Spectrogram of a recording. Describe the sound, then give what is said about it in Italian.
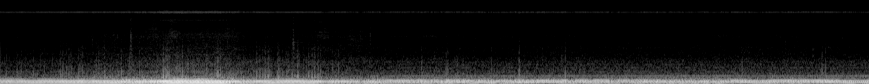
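A Ferrari engine roars with a deep, continuous low rumble. It swells louder for a moment early on, then settles into a steady, heavy drone. “Questo è il rombo di una Ferrari.”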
